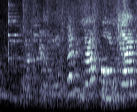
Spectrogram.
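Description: Several children's voices at once, high-pitched shouts and chatter overlapping in a room, getting louder in the second half.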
